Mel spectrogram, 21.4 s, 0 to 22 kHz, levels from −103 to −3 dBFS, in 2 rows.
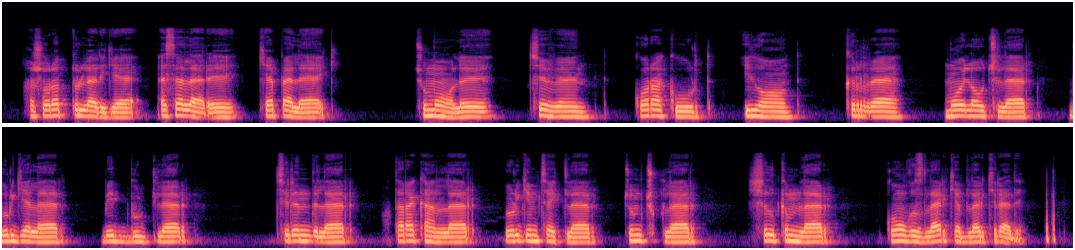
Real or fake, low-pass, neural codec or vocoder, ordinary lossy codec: real; 9.9 kHz; none; none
